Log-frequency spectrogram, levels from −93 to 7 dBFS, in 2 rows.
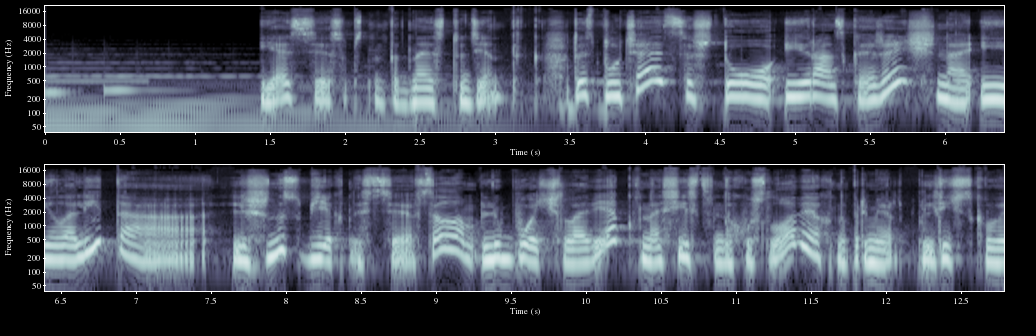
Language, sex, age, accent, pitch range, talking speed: Russian, female, 20-39, native, 175-230 Hz, 115 wpm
